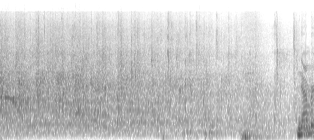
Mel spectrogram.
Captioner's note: audience applauding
